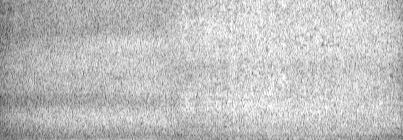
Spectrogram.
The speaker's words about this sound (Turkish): Haftalardır yağmayan yağmur geldi, yer yer sevindirmedi, üzdü yağışlar. Muğla'nın kıyı ilçeleri için yapılan kuvvetli sağanak uyarısından sonra akşam saatlerinde manzara buydu.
